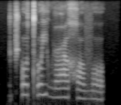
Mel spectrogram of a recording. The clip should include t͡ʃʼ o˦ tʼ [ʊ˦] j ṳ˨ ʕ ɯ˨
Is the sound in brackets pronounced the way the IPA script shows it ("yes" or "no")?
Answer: yes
